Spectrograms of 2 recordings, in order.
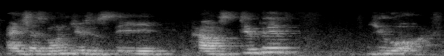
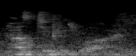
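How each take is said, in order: First: Said in the usual way. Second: Hushed, breathy whisper of the repeat. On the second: Shown as a demonstration. Monk whispers the jab again to his listeners. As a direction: drop to a whisper to let it sink in.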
